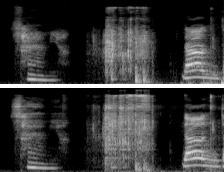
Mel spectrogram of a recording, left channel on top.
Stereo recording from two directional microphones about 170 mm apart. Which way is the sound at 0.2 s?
35° right (ahead or behind).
